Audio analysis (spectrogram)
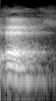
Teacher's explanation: अगर आप ए बोल रहे हो तो होठ कोई काम नहीं कर रहे हैं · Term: होठ उदासीन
